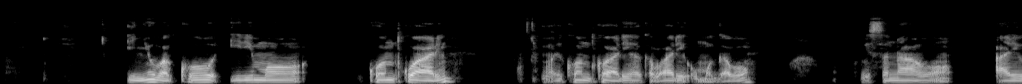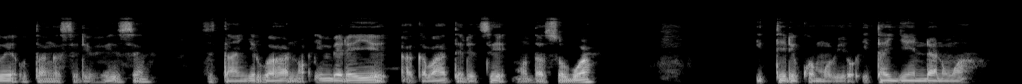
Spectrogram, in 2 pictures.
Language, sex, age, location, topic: Kinyarwanda, male, 25-35, Nyagatare, finance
